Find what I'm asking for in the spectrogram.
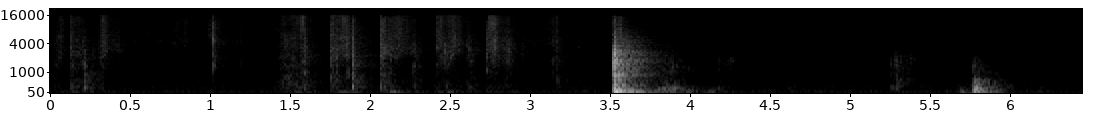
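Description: Hands shuffling and cutting a deck of oracle cards during a reading, with a quick flurry of close card riffles and taps, then one sharp snap and a few softer handling sounds with pauses between.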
